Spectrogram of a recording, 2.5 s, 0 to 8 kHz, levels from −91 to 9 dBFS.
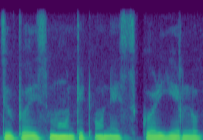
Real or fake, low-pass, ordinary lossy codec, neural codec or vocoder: real; 7.2 kHz; none; none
